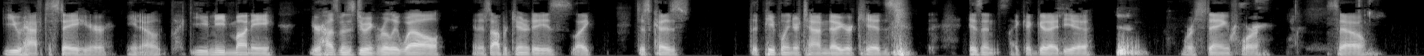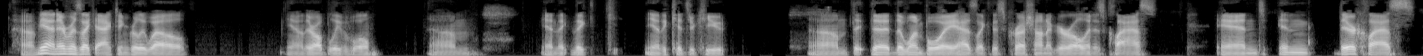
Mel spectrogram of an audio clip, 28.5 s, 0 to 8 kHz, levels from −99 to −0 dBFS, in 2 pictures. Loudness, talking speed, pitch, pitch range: -22 LUFS, 175 wpm, 90 Hz, 85-95 Hz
